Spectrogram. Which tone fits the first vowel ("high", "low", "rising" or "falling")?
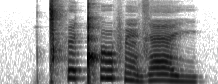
falling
